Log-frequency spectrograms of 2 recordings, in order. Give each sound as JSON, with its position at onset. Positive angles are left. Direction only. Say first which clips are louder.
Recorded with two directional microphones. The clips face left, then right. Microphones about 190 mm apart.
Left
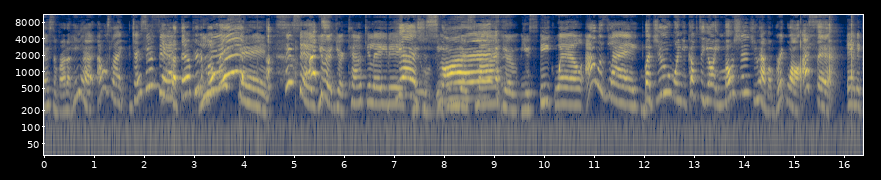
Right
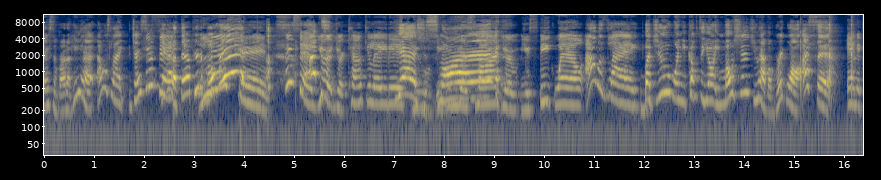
{"t": 0.0, "sound": "a woman's voice", "louder": "right 2 dB", "side_deg": -20}
{"t": 3.3, "sound": "speech", "louder": "right 1 dB", "side_deg": -5}
{"t": 3.6, "sound": "a woman's voice", "louder": "right 1 dB", "side_deg": -20}
{"t": 4.0, "sound": "speech", "louder": "right 1 dB", "side_deg": 0}
{"t": 4.8, "sound": "a sound", "louder": "even", "side_deg": -5}
{"t": 5.5, "sound": "speech", "louder": "right 1 dB", "side_deg": 0}
{"t": 7.1, "sound": "a woman's voice", "louder": "right 1 dB", "side_deg": -20}
{"t": 9.1, "sound": "speech", "louder": "even", "side_deg": -5}
{"t": 12.0, "sound": "a woman's voice", "louder": "right 3 dB", "side_deg": -20}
